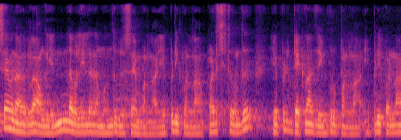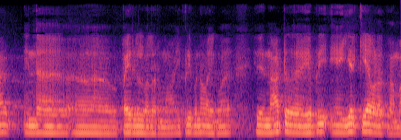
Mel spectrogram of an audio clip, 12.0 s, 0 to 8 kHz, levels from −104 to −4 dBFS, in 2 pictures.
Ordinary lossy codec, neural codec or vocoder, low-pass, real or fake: AAC, 32 kbps; none; 7.2 kHz; real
